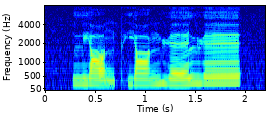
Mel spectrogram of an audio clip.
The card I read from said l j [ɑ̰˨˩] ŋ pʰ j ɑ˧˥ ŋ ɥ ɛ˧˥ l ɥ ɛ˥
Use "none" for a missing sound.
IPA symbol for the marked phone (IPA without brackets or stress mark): ɑ̰˨˩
